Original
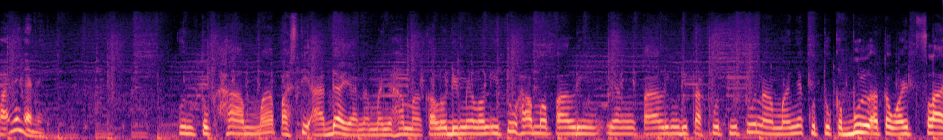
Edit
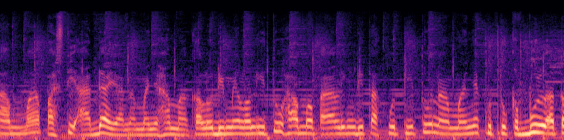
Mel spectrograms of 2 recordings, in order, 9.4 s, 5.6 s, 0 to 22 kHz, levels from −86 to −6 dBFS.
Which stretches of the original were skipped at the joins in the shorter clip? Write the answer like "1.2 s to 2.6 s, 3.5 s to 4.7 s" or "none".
5.5 s to 6.4 s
